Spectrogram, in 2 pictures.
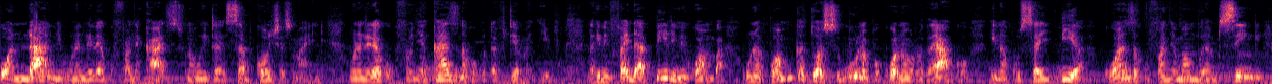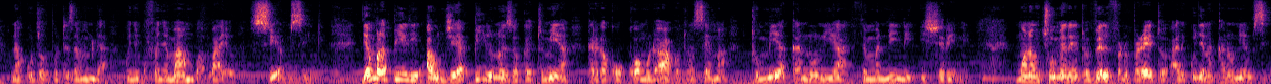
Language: Swahili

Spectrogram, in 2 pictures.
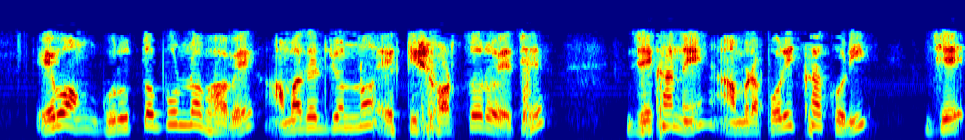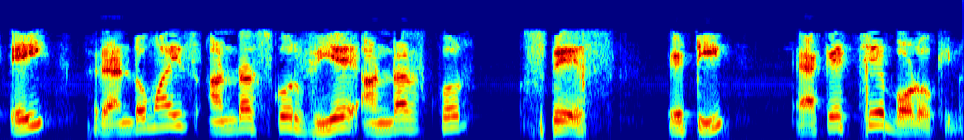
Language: Bangla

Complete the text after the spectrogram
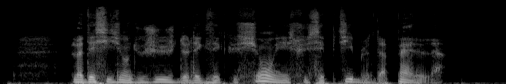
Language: French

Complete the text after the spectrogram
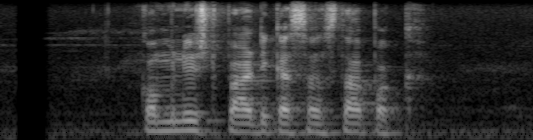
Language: Nepali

